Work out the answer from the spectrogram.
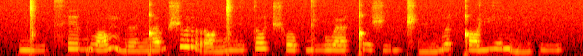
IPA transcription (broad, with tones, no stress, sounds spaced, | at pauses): ŋ͡ǀ i̤˩ t͡sʰ e˧ b w ɔ˩˥ m b ø˩ ŋ͡ǃ ɐ˩˥ b ʃ ʊ˥ r ɔ˩ ŋ͡ǀ ɛ̤˧ t o˥ t͡ʃʰ o˧ p d i̤˧ w œ˧ ǃ ə̤˥˩ ʃ i̤˧ b t͡ʃʼ ɛ̤˩ m b ə˥ ǃ ɔ˧ vʲ ɛ̤˥ m b ɛ̤˩˥ p i̤˥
